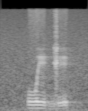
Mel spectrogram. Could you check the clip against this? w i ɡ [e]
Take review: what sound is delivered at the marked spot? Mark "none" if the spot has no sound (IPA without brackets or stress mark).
i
